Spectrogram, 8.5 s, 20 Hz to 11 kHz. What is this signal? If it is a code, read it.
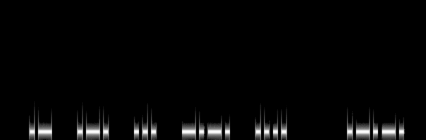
Morse code, heard as a keyed tone, about 14 wpm, spaced as for 10 wpm, 700 Hz. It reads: ARSCH <AR>
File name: Morsekurs / Witze / Witz 25. September 2018, 50 F70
